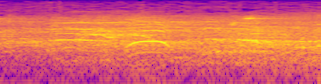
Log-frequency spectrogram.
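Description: Arena crowd noise: a dense wash of many voices, with single shouts calling out above it, one clear call near the middle.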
